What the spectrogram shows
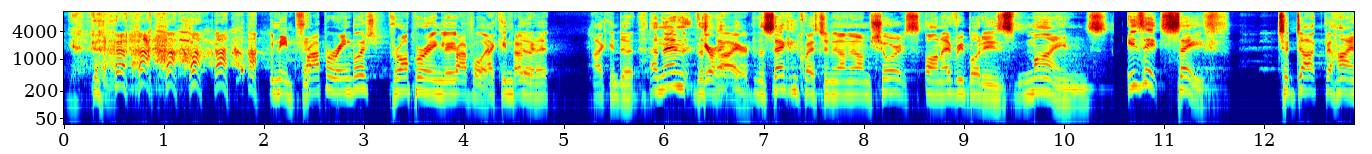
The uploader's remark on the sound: Talking Classic Cars debuts our first live interview session at the 2022 Pebble Beach RetroAuto Forums. In front of a live audience.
